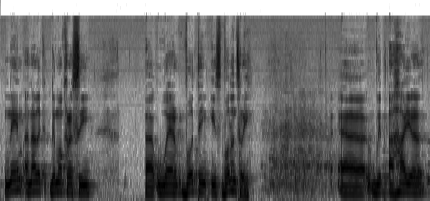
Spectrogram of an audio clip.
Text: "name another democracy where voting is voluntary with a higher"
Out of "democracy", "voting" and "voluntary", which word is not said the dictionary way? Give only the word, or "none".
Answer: none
